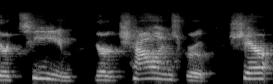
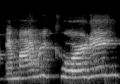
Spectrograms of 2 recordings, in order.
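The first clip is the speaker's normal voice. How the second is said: nervous excited; 7 semitones higher, 5 dB louder than usual. Retold or imitated. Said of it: "I was like".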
